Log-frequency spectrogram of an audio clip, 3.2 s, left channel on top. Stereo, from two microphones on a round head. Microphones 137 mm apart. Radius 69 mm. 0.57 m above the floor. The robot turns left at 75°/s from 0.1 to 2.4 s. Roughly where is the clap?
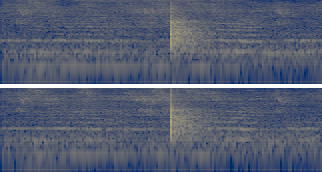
Right.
